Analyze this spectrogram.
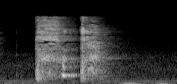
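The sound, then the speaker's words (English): Two loud, rough coughs from a man in quick succession, the second slightly weaker, followed by a short breathy tail and then quiet. “Sorry, I'm going to cough again.”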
